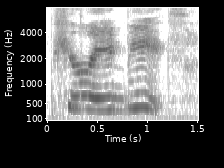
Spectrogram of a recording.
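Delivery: slow dramatic reveal; big reveal. Real, not acted. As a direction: unveil it slowly, proudly. Big reveal of mystery ingredient.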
